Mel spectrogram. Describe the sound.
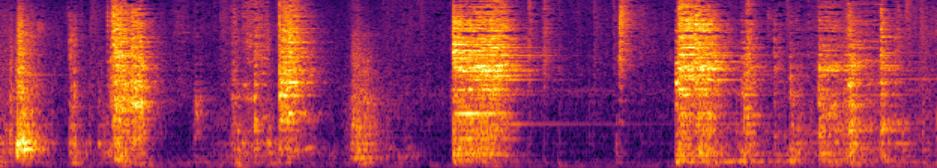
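Plates clatter and clink while nasi goreng is plated and served, with many sharp, irregular ceramic and metal knocks and scrapes in bursts separated by brief pauses.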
